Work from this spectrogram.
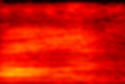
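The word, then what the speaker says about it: hour: तो हम इसको इसमें बोलते हैं ना कि एच साइलेंट है, तो इसकी प्रोनाउंसिएशन क्या हो रही है, आर।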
